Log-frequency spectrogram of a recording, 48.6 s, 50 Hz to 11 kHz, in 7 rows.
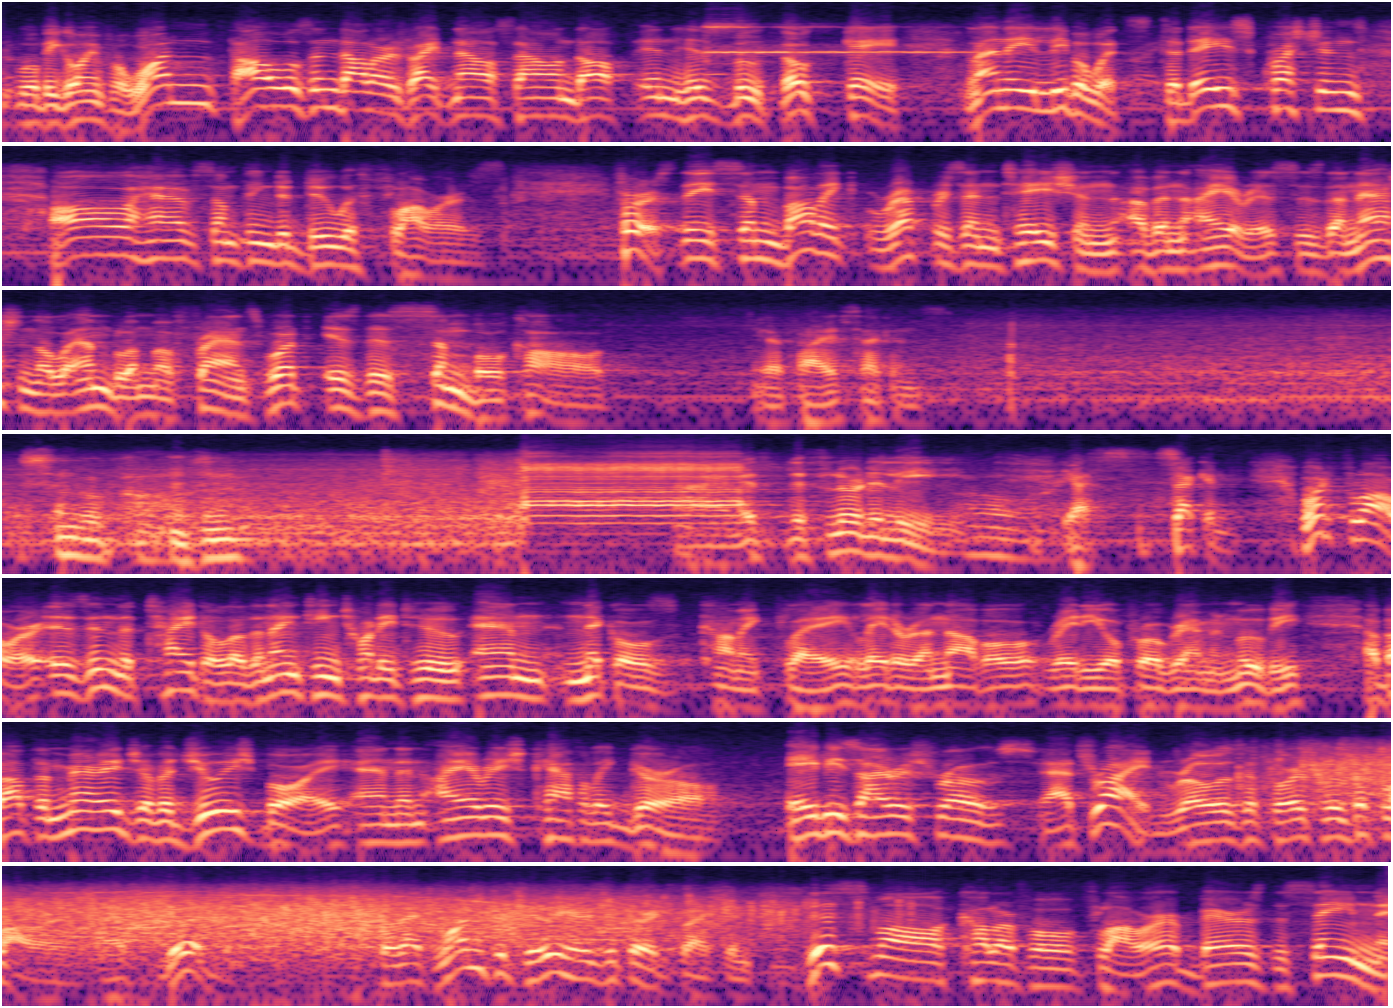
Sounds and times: Speech: 0.0s - 9.4s, 10.0s - 17.0s, 17.6s - 18.6s, 20.9s - 22.1s, 24.3s - 42.7s, 43.6s - 48.6s.

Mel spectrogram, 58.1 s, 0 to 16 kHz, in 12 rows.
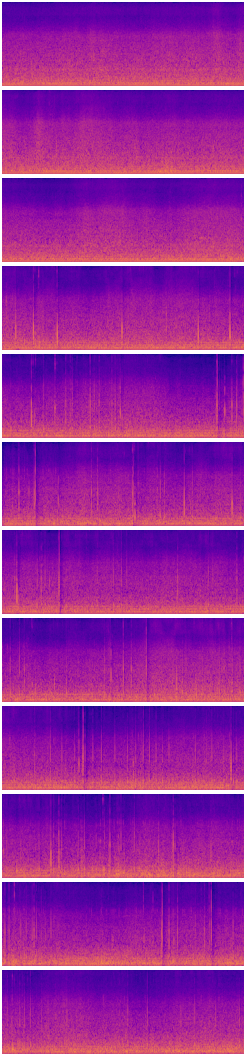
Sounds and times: Ship: 0.0s - 58.0s.

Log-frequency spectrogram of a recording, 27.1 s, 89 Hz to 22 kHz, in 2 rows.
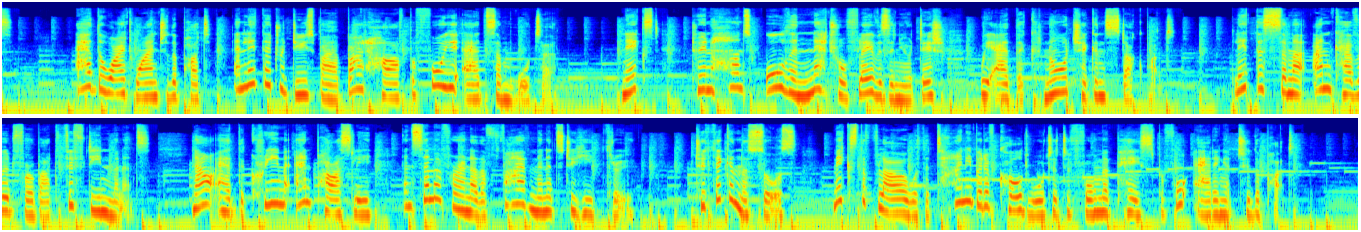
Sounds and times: Music: 0.0s - 27.1s
Speech: 0.8s - 5.6s, 6.2s - 11.7s, 12.3s - 19.9s, 20.5s - 26.6s.

